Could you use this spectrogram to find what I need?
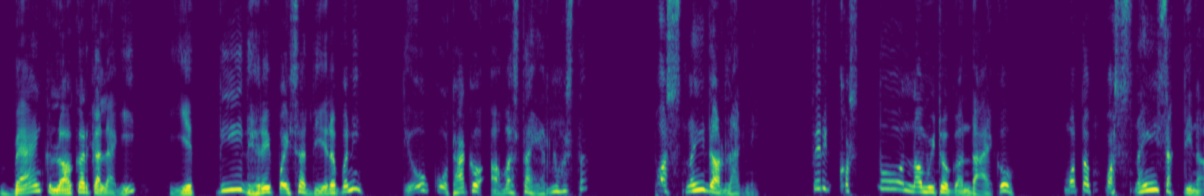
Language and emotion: Nepali, disgusted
